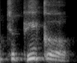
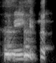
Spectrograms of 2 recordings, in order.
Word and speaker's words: Tamika: Go Topeka right next to him. He's like, it's Tamika, you know?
